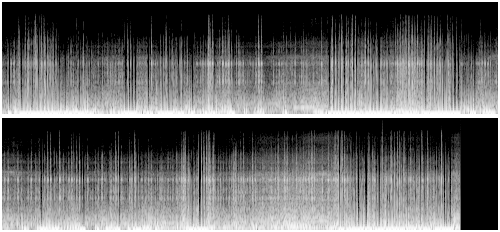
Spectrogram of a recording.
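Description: Competition car's engine running hard through a slalom run, heard from a camera fixed at the side window. Heavy wind buffeting and vibration rattle make it loud and distorted, with several brief dips in level. The sound cuts off suddenly near the end.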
